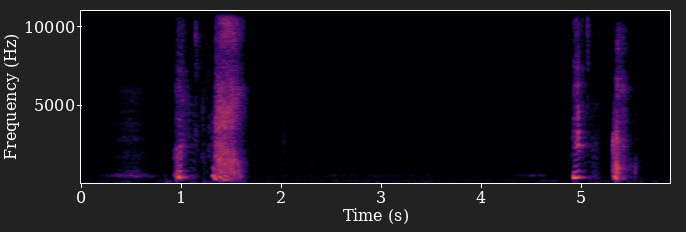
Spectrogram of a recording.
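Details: Sneezing fit at 4 a.m. that prevented sleep: two pairs of quick sneezes, each with a brief inhaled catch before it, separated by a few seconds of quiet.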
